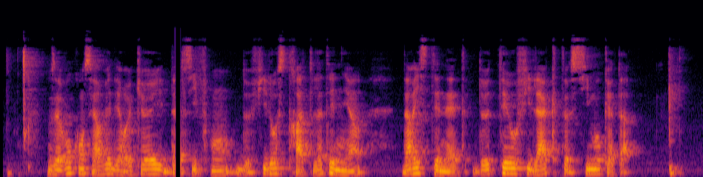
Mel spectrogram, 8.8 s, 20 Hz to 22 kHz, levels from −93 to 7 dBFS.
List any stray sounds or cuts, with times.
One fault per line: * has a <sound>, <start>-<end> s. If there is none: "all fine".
* has a dropout, 2.2-2.3 s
